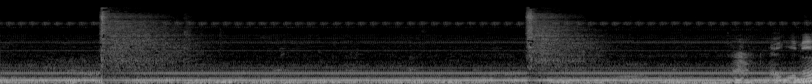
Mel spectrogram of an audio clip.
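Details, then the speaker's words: Refrigerator not cooling after two compressor replacements, newly fitted compressor running: constant low droning hum with a coarse edge and faint rattle; compressor roaring harshly, suspected restricted refrigerant circulation. "nah ini untuk kompresor di sini sudah mulai Meraung teman-teman ya Jadi udah mulai Kasar banget suaranya"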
